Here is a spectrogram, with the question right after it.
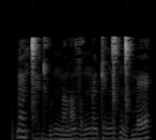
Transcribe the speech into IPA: ɓɛ̃˥ǀɛ̤˧ɖʱɯ˩˧ ŋ͡mɛ̃˩lˠɾə̃˧lˠvə˩˧ ŋ͡mɛ̃˧ʈɪ˧ ŋ͡ǀə̤˧˥ŋ͡ǀə̤˩˧mɛ˧˥

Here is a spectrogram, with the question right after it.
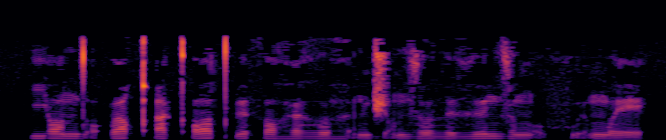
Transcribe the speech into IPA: jɔndɔ̰ʔʊ qʼɘkʼɔ tʼɨθɔɦœɣʊ ɦə̰nd͡ʒɔ̰nzʊ ðɨɣɨ nzʊŋɔ̰xʷḛ ŋʷe

